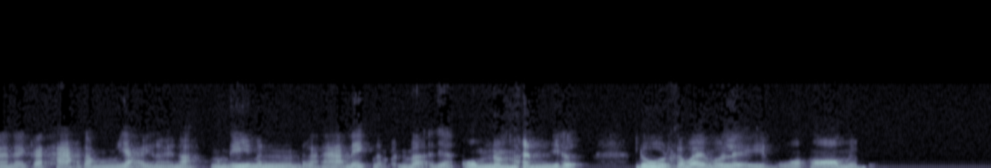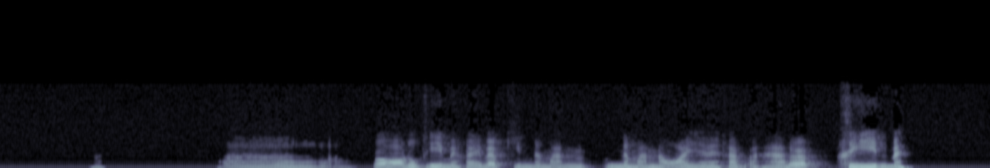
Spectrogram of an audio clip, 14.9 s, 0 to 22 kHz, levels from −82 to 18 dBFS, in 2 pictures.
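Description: Video or display buzz, from a screen coupling in, sits under the speech throughout at 59.94 Hz. Its 15.7 kHz line whine rules out mains hum.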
